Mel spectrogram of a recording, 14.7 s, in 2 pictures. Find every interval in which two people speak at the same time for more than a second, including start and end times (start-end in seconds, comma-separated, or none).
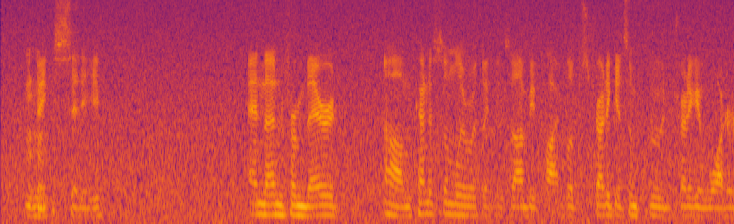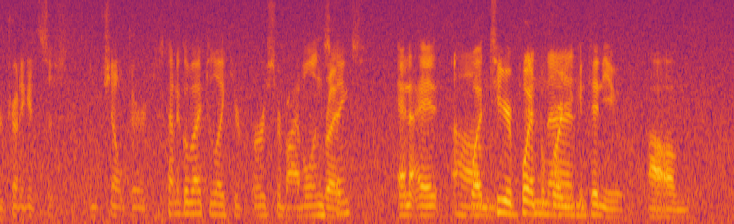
12.0-13.2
